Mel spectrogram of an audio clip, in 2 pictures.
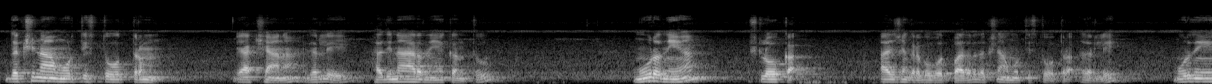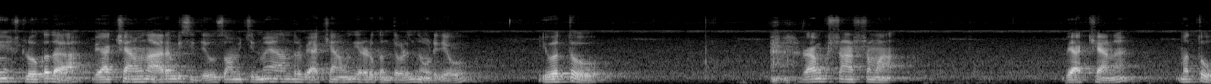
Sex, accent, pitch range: male, native, 105-125 Hz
